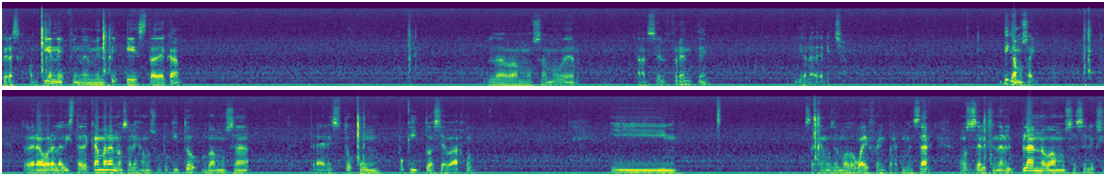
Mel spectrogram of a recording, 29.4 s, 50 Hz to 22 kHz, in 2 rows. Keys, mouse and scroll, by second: 0.3-3.3 drag, 4.0 Escape, 6.4-8.4 drag, 8.7-10.3 drag, 13.0 KP_0, 14.3-15.4 scroll down 1, 15.7 right click, 18.0 g, 19.6 click, 24.0 z, 25.5 right click, 26.3 Tab, 27.4 right click, 27.9-28.5 scroll down 1, 28.5 shift+scroll down 1, 28.9 shift+right click.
